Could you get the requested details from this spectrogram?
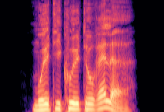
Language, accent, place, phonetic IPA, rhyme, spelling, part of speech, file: German, Germany, Berlin, [mʊltikʊltuˈʁɛlə], -ɛlə, multikulturelle, adjective, De-multikulturelle.ogg
- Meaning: inflection of multikulturell: 1. strong/mixed nominative/accusative feminine singular 2. strong nominative/accusative plural 3. weak nominative all-gender singular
